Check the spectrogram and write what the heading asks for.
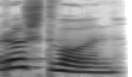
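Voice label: "рӧштвоӧн", Komi, female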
